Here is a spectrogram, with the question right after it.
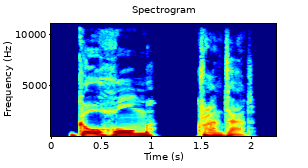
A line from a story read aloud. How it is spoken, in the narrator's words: the younger Moody said firmly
